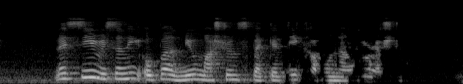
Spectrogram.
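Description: From 2.86 to 3.29 s the speech sinks by around 15 dB, then from 3.46 to 4.44 s it falls much further, by roughly 35 dB, nearly vanishing. This is speech suppressed in double talk, likely an echo canceller muting the near talker while the far side spoke. The waveform shows the envelope collapsing in those spans, and the spectrogram shows the energy fading, almost to blank in the second span.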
